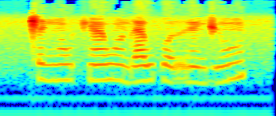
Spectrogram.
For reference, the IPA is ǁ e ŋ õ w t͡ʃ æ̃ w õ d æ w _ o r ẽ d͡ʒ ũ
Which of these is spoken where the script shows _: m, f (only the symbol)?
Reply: f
